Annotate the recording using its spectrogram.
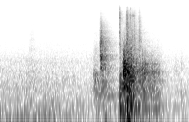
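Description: A front door pushed shut with a loud thud about one and a half seconds in, followed by a short ring-out.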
